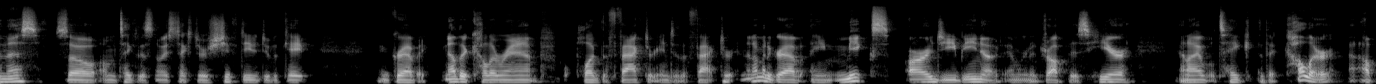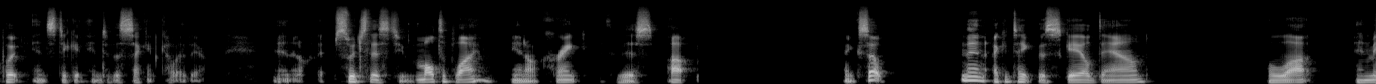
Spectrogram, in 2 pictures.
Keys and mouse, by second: 0.3 click, 0.5 middle click, 1.1 click, 1.5 shift+d, 2.5 middle click, 2.8 shift+a, 6.0 click, 6.9 click, 7.2 shift+a, 10.9-12.7 middle drag, 13.4-14.5 drag, 15.2 middle click, 16.4-22.0 drag, 22.4 middle click, 22.8 middle click, 24.1-26.8 drag.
